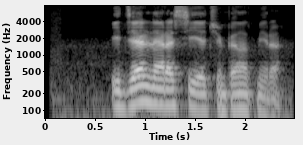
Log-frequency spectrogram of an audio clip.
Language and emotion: Russian, neutral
